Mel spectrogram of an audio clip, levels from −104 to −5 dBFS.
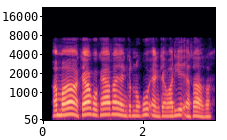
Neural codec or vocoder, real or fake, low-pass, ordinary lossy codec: none; real; 7.2 kHz; none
